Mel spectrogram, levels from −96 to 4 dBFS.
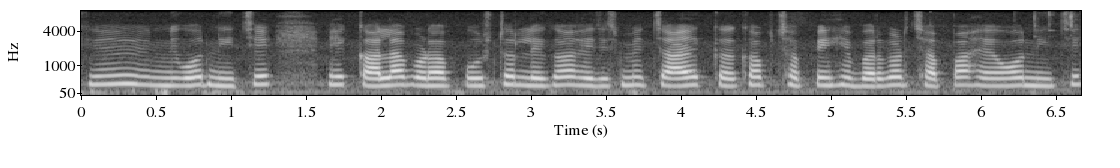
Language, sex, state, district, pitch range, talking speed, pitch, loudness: Hindi, female, Bihar, West Champaran, 230-255 Hz, 170 wpm, 245 Hz, -16 LUFS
